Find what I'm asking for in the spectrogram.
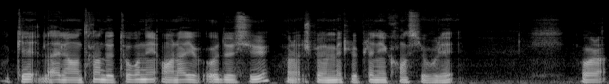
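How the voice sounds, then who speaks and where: A man's voice: fairly low pitch, little pitch movement, moderate pace. A man hosting a casual car-spotting vlog, chatting upbeat and directly to viewers from inside a car while demonstrating a gadget. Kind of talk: casual vlog with product demo.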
